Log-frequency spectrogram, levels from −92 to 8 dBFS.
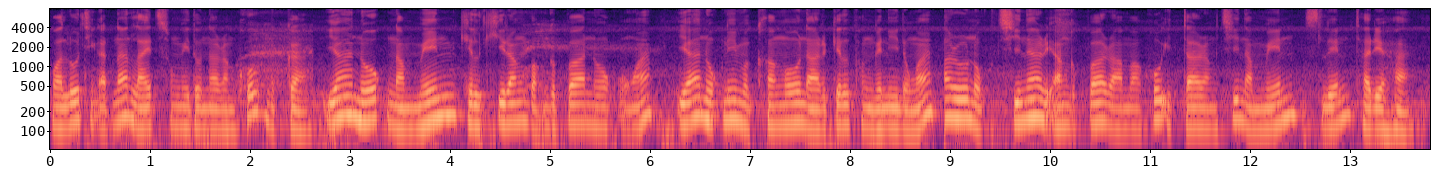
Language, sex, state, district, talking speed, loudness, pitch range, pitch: Garo, male, Meghalaya, South Garo Hills, 115 wpm, -16 LUFS, 115-145 Hz, 125 Hz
